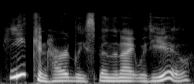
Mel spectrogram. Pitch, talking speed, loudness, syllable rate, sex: 170 Hz, 245 wpm, -16 LUFS, 5.1 syllables/s, male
